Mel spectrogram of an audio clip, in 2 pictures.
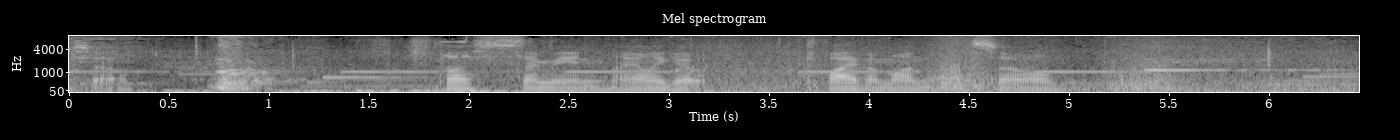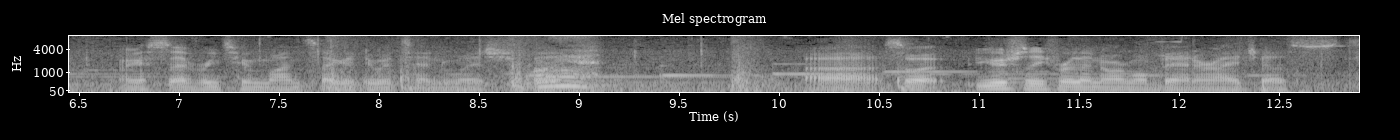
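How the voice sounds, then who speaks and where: A man giving casual, rambling gameplay commentary, hesitant and often trailing off mid-thought. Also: deep voice. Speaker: gaming video maker. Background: game music.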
